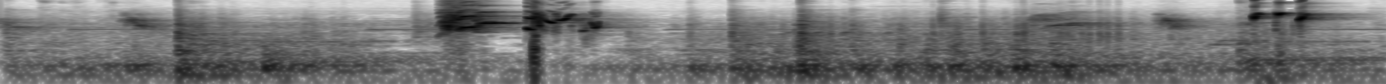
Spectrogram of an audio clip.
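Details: Female lovebird calling as a lure, meant to prompt other lovebirds to answer with long trills; two brief shrill, high chirping bursts stand out over a low background murmur, with faint scattered chirps between them.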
